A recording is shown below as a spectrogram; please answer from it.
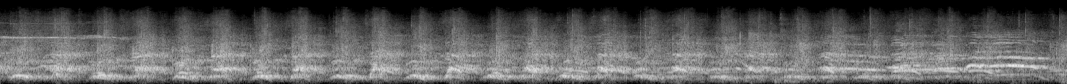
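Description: Wrestling crowd chanting in unison, with rhythmic clapping at about two claps a second.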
